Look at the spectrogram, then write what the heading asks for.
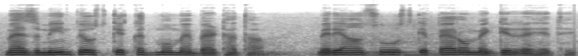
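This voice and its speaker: A man narrating an emotional first-person love story with a steady, even delivery. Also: fairly high pitch, a little hiss or hum.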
